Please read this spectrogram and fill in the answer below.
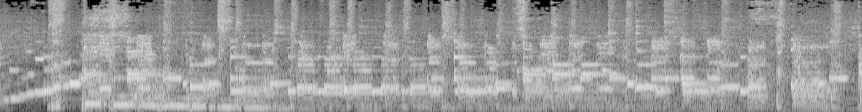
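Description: A rock band playing live: electric guitar leading over drum kit and bass guitar. A note slides up in the first second, then a lower note slides down over the next two seconds, while the drums keep a steady beat.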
